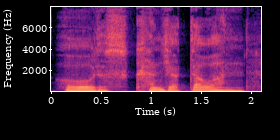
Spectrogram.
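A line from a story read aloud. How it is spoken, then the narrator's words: Groaning. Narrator (German): stöhnte Johannes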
